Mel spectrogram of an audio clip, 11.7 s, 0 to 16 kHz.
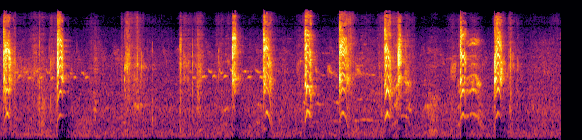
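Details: An 8-week-old female blue French Bulldog puppy barks in short, high-pitched yaps, some rising into squeaky yips. The barks come singly or in quick pairs, a second or two apart, in a quiet room.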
